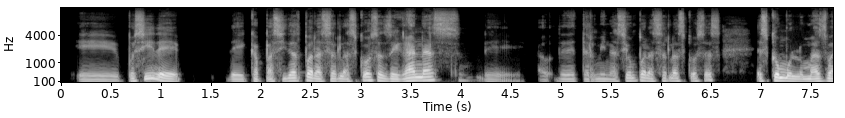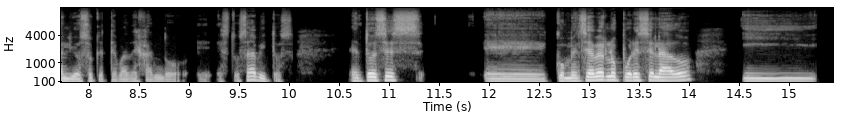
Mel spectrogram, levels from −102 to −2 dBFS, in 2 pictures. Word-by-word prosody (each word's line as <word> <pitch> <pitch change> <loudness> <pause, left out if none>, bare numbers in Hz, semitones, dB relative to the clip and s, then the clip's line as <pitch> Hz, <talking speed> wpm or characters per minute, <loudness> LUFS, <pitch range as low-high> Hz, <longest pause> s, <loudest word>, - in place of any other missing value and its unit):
eh, 95 -1 -7
pues 125 0 -3
sí, 120 +2 +2
de 115 -4 +3 0.4
de 100 -1 -4
capacidad 115 +5 -2
para 115 - +3
hacer 120 +2 -3
las 110 -1 -3
cosas, 155 -6 +1
de 110 -2 +1
ganas, 155 +5 +2
de 100 -8 -15 0.3
de 105 - -11
determinación 105 +3 -6
para 135 -3 -1
hacer 130 +3 -7
las 125 -1 -3
cosas, 115 -7 -6 0.4
es - - -3
como 140 -4 +5
lo 110 -1 0
más 115 +2 0
valioso 115 -1 0
que 95 - -10
te 95 - -11
va 100 +1 -7
dejando, 100 -2 -9
eh, - - -20
estos - - -10
hábitos. 135 -9 -3 0.5
Entonces, 160 +5 +2 0.6
eh, 110 -1 -3
comencé 130 +3 +3
a - - +9
verlo 175 -1 +7
por 155 0 +5
ese 160 +1 +4
lado 155 +4 +5 0.5
y 120 -1 -2
120 Hz, 155 wpm, -23 LUFS, 110-140 Hz, 0.6 s, a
